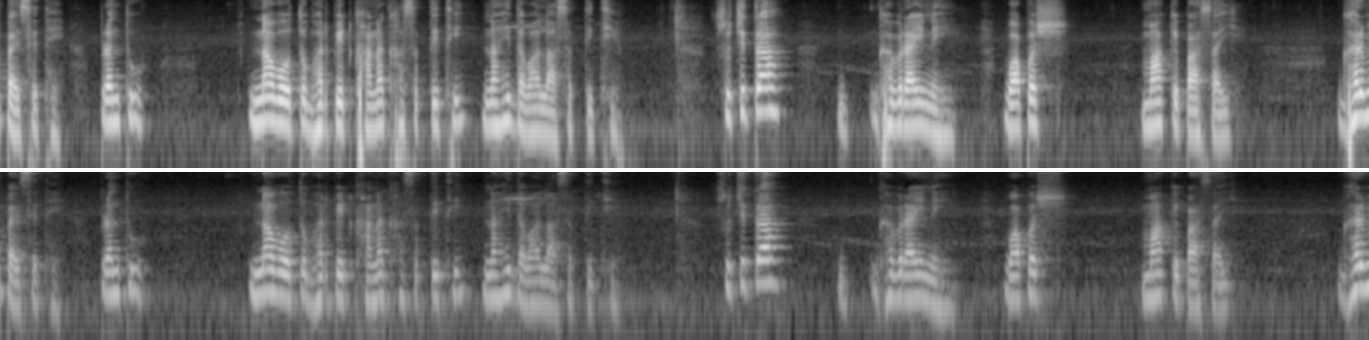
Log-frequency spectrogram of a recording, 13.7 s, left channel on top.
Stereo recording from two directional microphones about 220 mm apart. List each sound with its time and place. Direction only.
0.0 s speech: 35° left (ahead or behind)
2.5 s speech: 35° left (ahead or behind)
6.7 s a sound: 40° left (ahead or behind)
8.7 s speech: 40° left (ahead or behind)
13.4 s speech: 40° left (ahead or behind)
